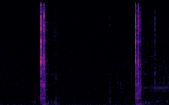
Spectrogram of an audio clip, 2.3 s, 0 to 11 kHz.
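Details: 3DO FZ-10 console CD drive: two sharp, isolated ticks about 1.3 seconds apart over near silence. The disc spins but the laser sled/drive head doesn't move; sticky old lubrication was suspected, but now a failed motor or an off gear is suspected.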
